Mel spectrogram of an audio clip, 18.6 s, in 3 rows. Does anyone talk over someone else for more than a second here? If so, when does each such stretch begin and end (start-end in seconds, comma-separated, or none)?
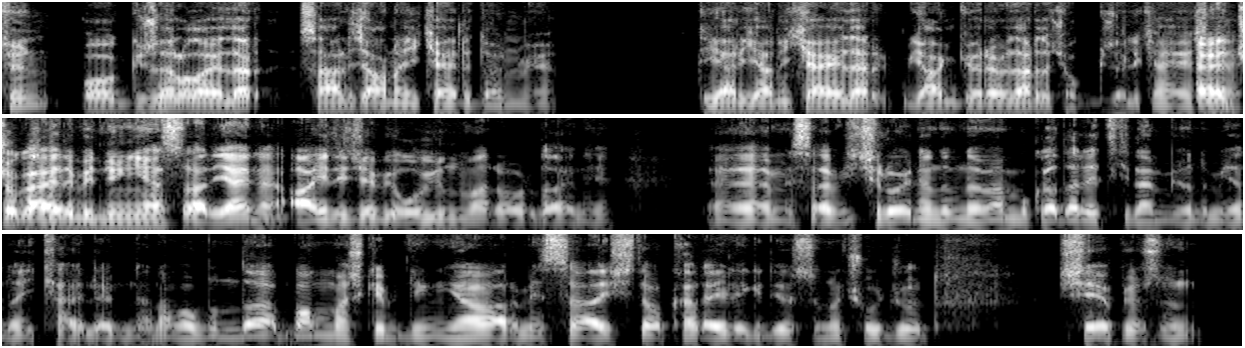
none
